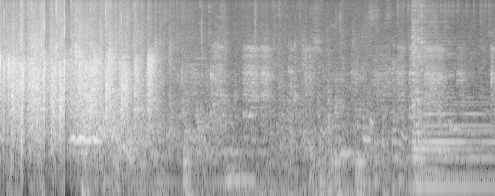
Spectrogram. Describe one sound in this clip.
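A man strums an acoustic guitar softly.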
